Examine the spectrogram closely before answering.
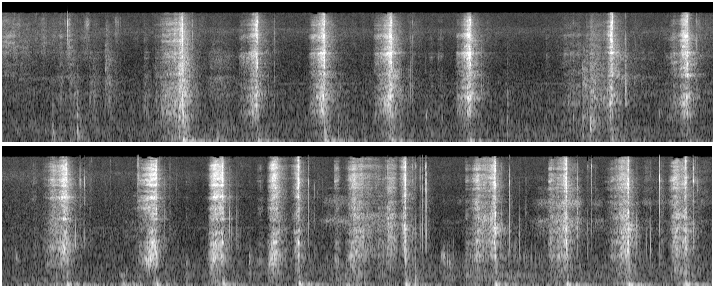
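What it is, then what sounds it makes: Wooden spoon blank being carved. A knife cuts and scrapes the neck and handle of a solid wooden spoon blank, faceting it with small strokes. Sixteen short, rasping strokes sound at a steady rhythm, each a brief bright scrape over a low, quiet background.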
